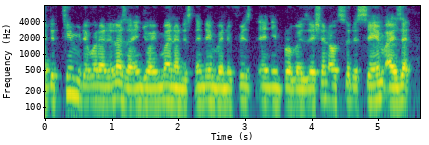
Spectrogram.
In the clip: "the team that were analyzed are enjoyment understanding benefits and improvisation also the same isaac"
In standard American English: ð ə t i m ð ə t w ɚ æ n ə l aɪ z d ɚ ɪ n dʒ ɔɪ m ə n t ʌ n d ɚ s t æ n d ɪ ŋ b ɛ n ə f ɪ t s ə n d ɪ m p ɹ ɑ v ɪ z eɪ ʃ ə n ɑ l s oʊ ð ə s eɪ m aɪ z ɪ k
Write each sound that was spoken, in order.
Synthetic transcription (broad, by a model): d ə t i m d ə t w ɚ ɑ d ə l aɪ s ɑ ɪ n dʒ ɔɪ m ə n ɑ n d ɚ s t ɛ n d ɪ ŋ b ɛ n ə f ɪ t s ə n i m p ɹ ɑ v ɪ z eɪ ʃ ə n ɑ l s oʊ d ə s eɪ m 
